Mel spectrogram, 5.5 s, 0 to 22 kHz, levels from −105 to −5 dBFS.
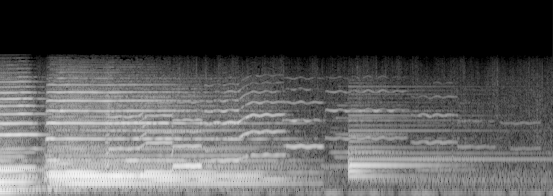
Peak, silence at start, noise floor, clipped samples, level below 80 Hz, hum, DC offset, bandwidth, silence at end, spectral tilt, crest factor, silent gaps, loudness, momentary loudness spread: -2 dBFS; 0 s; -45 dBFS; under 0.1%; -36 dBFS; none; under 0.1%; 6.6 kHz; 0.9 s; -4.5 dB/octave; 16 dB; none; -16 LUFS; 22 LU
